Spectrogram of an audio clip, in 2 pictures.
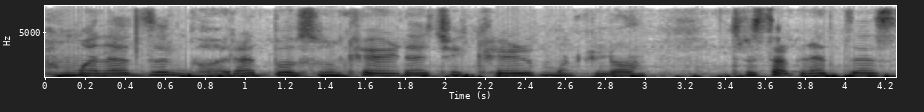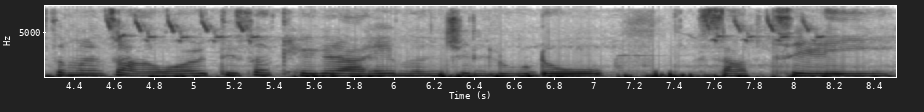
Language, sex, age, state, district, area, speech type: Marathi, female, 18-30, Maharashtra, Wardha, rural, spontaneous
